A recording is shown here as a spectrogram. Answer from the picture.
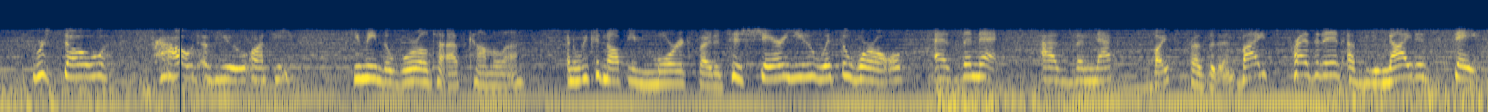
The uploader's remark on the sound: On opposite coasts in the USA. It is a live call in show.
